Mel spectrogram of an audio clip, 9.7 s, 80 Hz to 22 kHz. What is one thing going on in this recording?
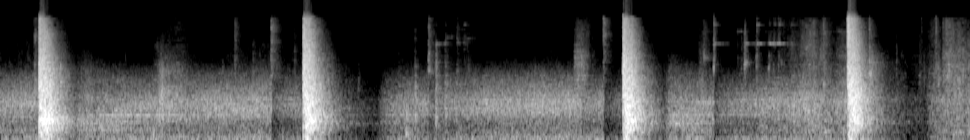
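A compact .380 pistol fires single shots outdoors.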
